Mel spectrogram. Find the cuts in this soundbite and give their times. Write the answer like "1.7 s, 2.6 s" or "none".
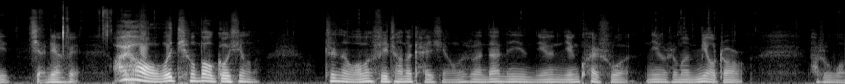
none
